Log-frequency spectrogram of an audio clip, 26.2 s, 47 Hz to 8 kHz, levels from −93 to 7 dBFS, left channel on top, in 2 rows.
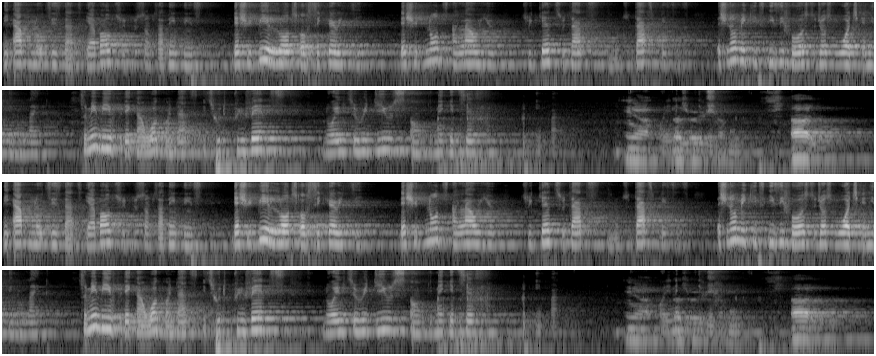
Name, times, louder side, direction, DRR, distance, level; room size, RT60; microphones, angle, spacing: voice 1, 0.0-3.0 3.4-5.4 5.9-7.4 7.9-8.7 9.1-10.0 10.7-13.7 14.3-15.8 16.2-17.3 17.9-20.4 21.1-21.4 22.9-23.3 23.6-24.1, right 2 dB, 15° right, 6 dB, 0.4 m, -30 dB
voice 2, 22.4-22.8 23.1-23.9 24.6-25.4, left 3 dB, 70° left, 11 dB, 0.6 m, -32 dB
10.5 x 10.0 x 7.8 m, 2.7 s
head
